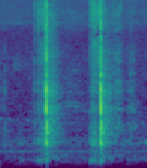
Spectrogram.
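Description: A knife chops onion finely on a board with two sharp, close taps about three-quarters of a second apart. The second tap is slightly softer, with quiet room noise between them.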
